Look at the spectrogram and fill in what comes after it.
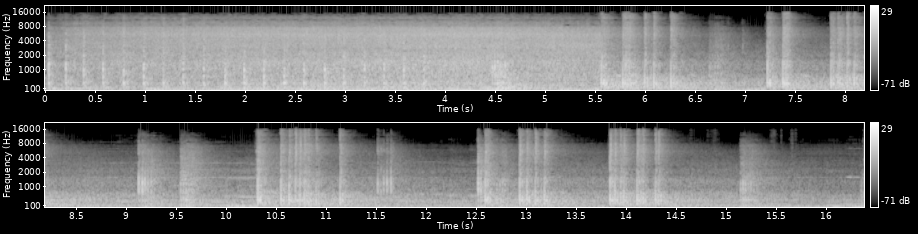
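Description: Fireworks display: a rapid, dense volley of crackling reports for the first five seconds or so, then separate loud bangs from shells bursting, about a dozen, at irregular gaps.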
